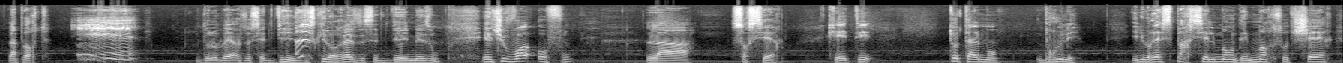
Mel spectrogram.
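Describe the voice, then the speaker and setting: A man's voice: medium pitch, a little slow, long pauses, soft background music. A man narrating an improvised tabletop game as game master.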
